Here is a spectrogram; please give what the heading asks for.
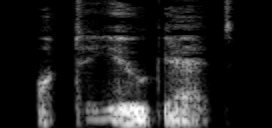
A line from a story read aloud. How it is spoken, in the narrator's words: He asked, his voice a dry whisper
